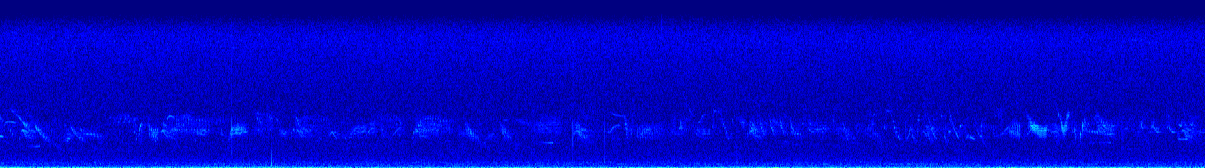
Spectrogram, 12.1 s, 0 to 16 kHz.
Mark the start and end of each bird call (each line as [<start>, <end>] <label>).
[0.00, 12.05] Eurasian Skylark (Alauda arvensis)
